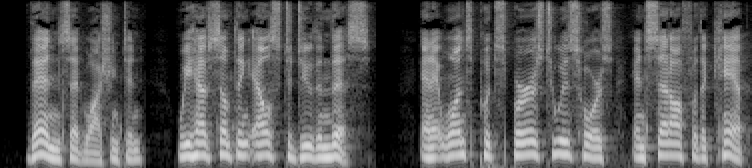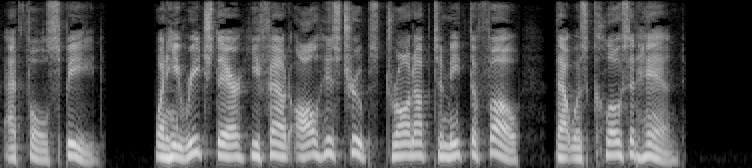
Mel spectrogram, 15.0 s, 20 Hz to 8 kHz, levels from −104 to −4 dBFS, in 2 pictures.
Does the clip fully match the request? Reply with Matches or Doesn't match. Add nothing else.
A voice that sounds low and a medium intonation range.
Doesn't match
